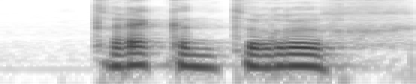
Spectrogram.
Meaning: inflection of terugtrekken: 1. plural present indicative 2. plural present subjunctive
- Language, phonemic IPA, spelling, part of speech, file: Dutch, /ˈtrɛkə(n) t(ə)ˈrʏx/, trekken terug, verb, Nl-trekken terug.ogg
